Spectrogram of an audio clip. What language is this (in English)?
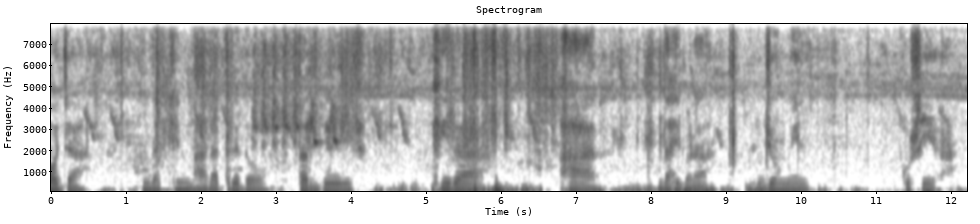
Santali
